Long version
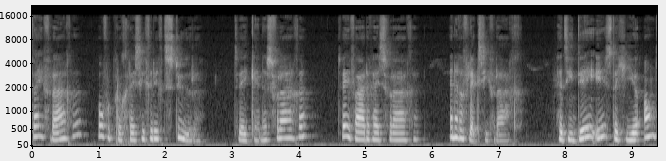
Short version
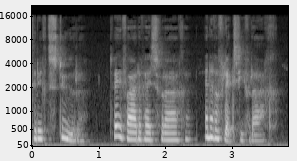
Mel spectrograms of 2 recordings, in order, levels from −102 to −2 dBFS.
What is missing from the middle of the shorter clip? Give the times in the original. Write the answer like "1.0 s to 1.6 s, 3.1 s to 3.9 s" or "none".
2.8 s to 4.4 s, 5.9 s to 6.2 s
